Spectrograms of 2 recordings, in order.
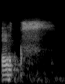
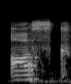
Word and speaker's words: ask: Okay, now a common mistake that we make with ask is we call it aks. Ask me. No, ask me.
